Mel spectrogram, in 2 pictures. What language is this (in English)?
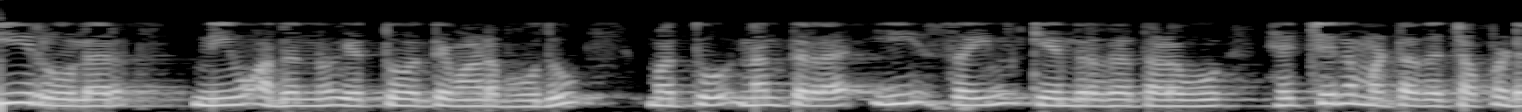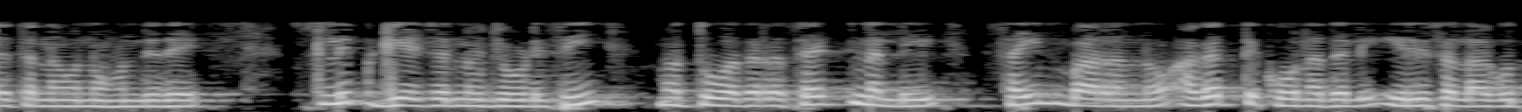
Kannada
